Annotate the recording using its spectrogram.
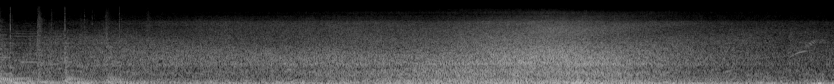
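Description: Ocean surf breaking and washing up a sandy beach, a rushing wash that swells to its loudest a little past the middle and then eases off. Background music fades out about a second in.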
